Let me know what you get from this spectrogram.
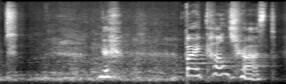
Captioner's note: audience laughs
